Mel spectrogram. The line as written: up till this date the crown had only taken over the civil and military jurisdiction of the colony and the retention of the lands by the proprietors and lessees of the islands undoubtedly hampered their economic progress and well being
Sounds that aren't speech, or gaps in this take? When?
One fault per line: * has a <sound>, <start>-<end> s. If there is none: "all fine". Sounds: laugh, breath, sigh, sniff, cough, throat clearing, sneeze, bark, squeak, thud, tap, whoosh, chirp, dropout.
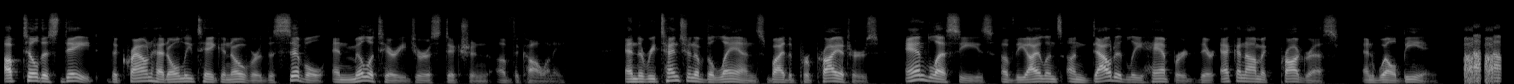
* has a laugh, 14.6-15.0 s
